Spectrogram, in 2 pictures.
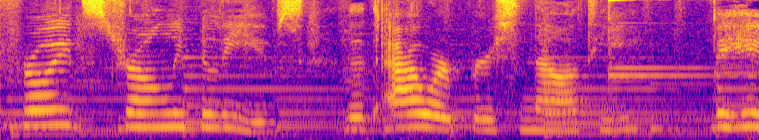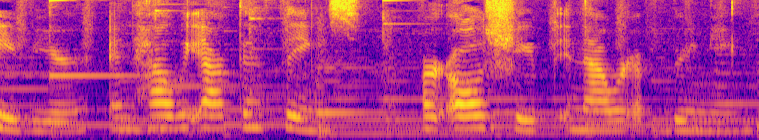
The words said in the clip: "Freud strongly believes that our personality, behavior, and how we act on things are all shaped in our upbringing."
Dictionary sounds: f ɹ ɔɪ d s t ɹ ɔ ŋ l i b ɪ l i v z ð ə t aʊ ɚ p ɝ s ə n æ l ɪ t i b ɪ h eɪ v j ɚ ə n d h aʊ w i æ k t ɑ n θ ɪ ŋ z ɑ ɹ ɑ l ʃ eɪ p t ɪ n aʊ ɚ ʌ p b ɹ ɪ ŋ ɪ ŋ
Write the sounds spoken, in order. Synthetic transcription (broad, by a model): f ɹ ɔɪ d s t ɹ ɔ ŋ l i b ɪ l i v s ð ə t aʊ ɚ p ɝ s ə n æ l ɪ t i b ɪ h eɪ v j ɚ ə n d h aʊ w i æ k t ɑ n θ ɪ ŋ s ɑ ɹ ɑ l ʃ eɪ p t ɪ n aʊ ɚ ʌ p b ɹ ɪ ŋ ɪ ŋ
